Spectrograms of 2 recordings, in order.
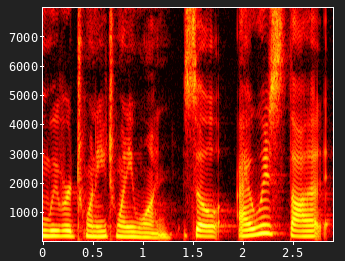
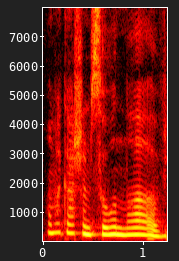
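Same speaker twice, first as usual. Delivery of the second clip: mock lovestruck girl; 6 semitones higher, faster than usual. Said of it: "you hear girls say".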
